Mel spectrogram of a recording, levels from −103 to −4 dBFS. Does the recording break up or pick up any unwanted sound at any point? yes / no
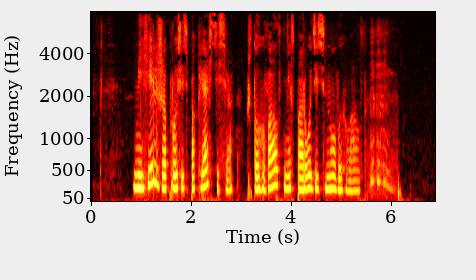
yes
